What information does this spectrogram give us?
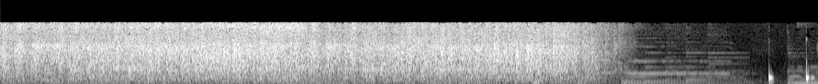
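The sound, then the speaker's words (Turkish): Sustained applause from a crowd for a recited poem, dense and steady for about eight seconds, then fading out, followed by a couple of faint clicks and a soft tonal sound. “Kocaman kocaman bir alkış.”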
